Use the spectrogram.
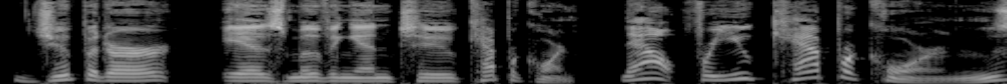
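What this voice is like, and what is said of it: Usual voice. Nothing is said of it.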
